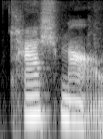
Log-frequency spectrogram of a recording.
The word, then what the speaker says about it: Chashmal: Okay, Kashmal is how you say his name.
